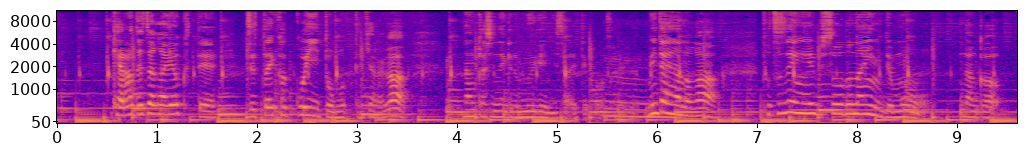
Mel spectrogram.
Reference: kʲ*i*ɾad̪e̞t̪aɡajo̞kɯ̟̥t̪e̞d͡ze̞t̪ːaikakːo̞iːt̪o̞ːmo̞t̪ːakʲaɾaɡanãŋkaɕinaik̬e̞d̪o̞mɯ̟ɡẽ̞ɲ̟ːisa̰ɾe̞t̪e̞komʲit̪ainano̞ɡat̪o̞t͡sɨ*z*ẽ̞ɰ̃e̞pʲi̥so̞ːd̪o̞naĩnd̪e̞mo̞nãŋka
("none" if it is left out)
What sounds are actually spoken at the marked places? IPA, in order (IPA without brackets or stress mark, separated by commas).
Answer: a, z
